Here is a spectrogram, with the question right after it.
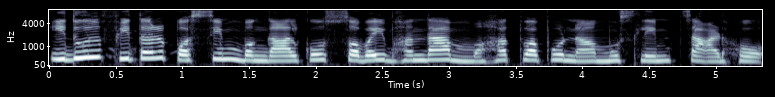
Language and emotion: Nepali, neutral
